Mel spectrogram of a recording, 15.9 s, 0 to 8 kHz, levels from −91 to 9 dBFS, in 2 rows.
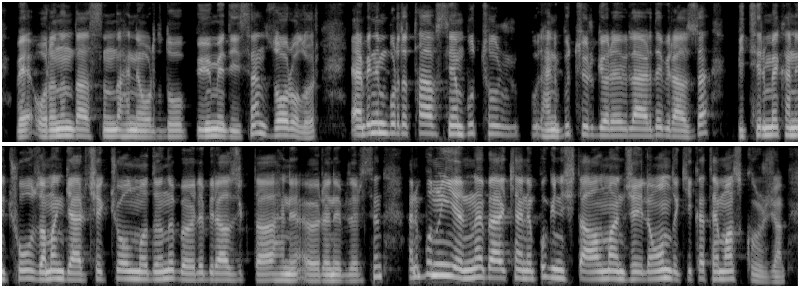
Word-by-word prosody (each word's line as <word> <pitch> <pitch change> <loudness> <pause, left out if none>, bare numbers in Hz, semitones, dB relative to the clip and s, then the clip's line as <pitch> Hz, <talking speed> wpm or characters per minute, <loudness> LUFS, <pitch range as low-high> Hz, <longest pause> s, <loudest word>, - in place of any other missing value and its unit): ve 130 +2 +2
oranın 140 +2 +3
da 140 - +1
aslında, 135 0 0
hani, 130 0 +2
orada 125 0 -5
doğup 130 0 -5
büyümediysen 135 +6 +1
zor 155 -1 +1
olur. 115 -4 -3 0.3
Yani, 165 +1 +3
benim 205 0 +3
burada 190 -1 -3
tavsiyem 190 -2 0
bu 195 - -5
tur, 185 -1 -7 0.4
hani, 130 -1 0
bu 180 - -7
tür 170 -4 -5
görevlerde 150 0 0
biraz 130 -4 -1
da 195 +2 -2 0.3
bitirmek, 160 +5 0
hani, 155 0 +3
çoğu 175 +2 -2
zaman 160 +2 +3
gerçekçi 145 +3 -1
olmadığını, 160 0 +1
böyle, 145 0 -2
birazcık 140 -1 -2
daha, 135 +1 +1
hani, 130 -1 +1
öğrenebilirsin. 125 - -3 0.3
Hani, 215 - -4
bunun 245 -2 +5
yerine, 200 -4 +5
belki, 185 -1 +3
hani, 170 -1 +2
bugün, 190 -3 -1
işte, 170 0 -3
Almanca 160 -1 +2
ile 155 0 -1
10 170 +3 +3
dakika 160 +3 -5
temas 160 0 +1
kuracağım 110 -5 -8
155 Hz, 175 wpm, -23 LUFS, 135-175 Hz, 0.4 s, bunun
